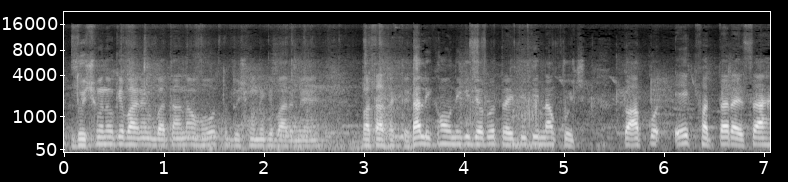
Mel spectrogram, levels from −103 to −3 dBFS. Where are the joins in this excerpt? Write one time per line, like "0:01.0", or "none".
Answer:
0:03.5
